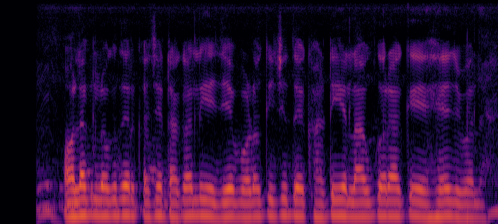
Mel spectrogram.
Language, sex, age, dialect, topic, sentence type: Bengali, female, 41-45, Jharkhandi, banking, statement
